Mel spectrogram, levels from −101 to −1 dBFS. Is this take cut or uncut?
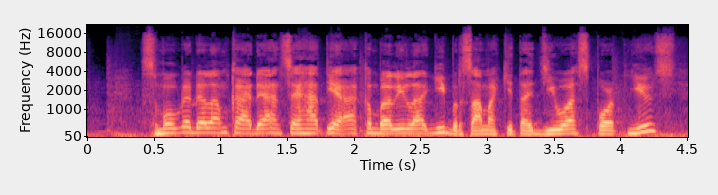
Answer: uncut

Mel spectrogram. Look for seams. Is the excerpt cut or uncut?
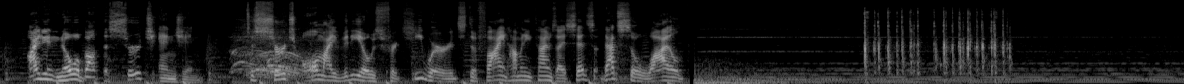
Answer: cut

